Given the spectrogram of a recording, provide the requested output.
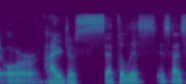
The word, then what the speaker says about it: hydrocephalus: of people with, whether it's autistic, right, or hydrocephalus, is that's how you say it?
